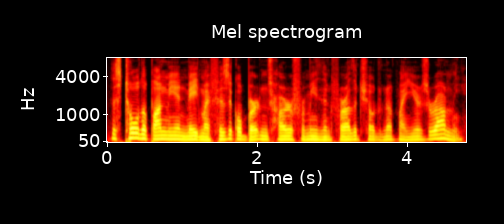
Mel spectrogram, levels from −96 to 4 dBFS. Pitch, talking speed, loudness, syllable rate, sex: 120 Hz, 265 wpm, -17 LUFS, 6.1 syllables/s, male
